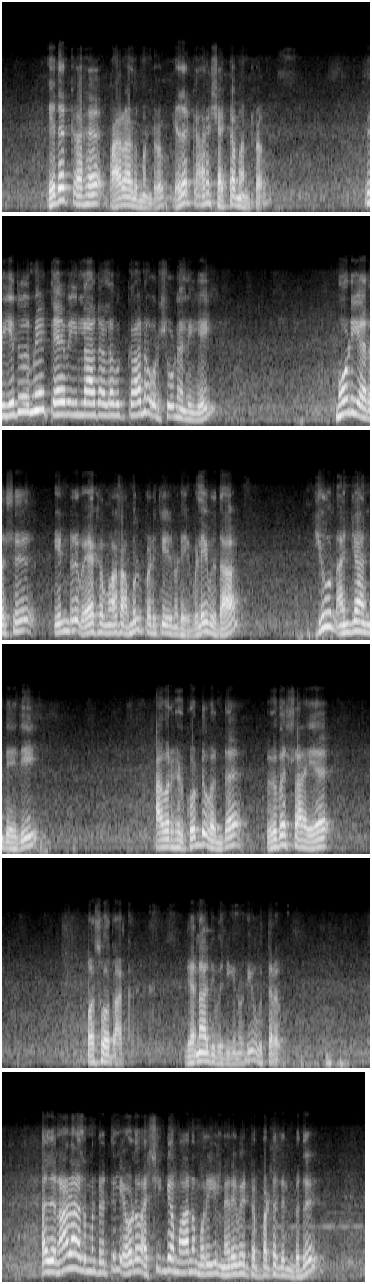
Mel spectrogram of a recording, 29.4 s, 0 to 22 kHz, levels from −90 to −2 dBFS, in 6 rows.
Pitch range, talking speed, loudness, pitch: 145-215 Hz, 65 wpm, -16 LUFS, 170 Hz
